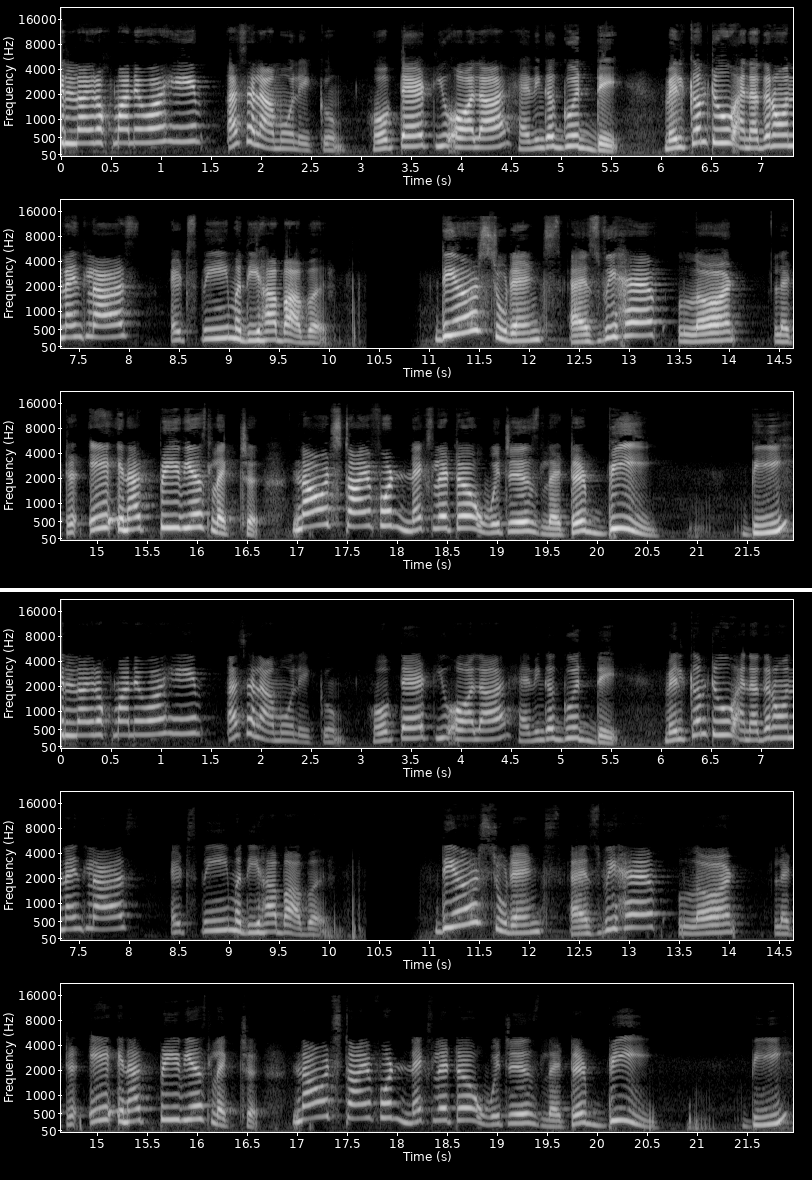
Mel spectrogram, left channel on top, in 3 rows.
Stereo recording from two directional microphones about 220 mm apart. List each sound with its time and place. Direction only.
0.0 s a woman's voice: 10° left (ahead or behind)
